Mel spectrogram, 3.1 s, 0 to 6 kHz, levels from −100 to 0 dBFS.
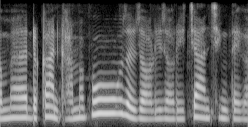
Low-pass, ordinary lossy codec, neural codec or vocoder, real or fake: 5.4 kHz; none; none; real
